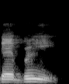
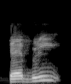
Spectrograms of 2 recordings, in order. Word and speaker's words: debris: huge rocks here the letter s c silent debris debris part of speech noun scattered pieces of rubbish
